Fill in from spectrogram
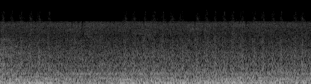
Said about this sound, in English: I think it's that helicopter. Alright, whoever's on the server probably has some pretty bad internet, because I can hear a helicopter flying overhead, and the helicopter's causing my game to lag.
